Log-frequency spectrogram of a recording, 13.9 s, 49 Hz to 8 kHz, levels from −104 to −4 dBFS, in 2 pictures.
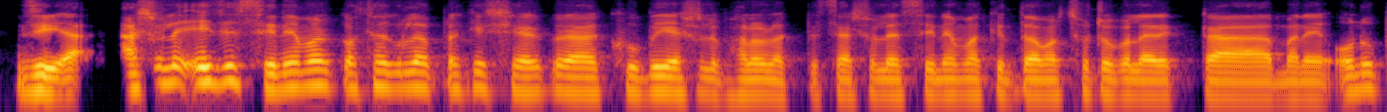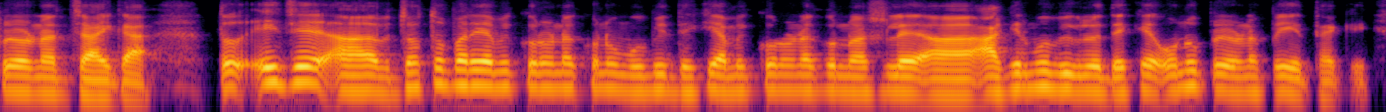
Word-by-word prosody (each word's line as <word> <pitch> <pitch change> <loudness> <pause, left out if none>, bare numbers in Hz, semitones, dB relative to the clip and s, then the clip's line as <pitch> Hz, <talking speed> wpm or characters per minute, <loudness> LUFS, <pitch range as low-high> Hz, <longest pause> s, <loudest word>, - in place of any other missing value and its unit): জ্বী। 135 - +6
আ - - +3 0.3
আসলে 185 +7 -1
এই 190 - +9
যে - - +5
cinema 150 +3 +2
র - - -6
কথাগুলো 150 +1 -1
আপনাকে 145 +1 -6
share 125 -2 0
করে 130 - +1
আমার 120 -1 -1
খুবই 130 0 0
আসলে 115 -1 -8
ভালো 110 0 0
লাগতেছে। 100 0 -12
আসলে 110 +1 -4
cinema 110 0 -3
কিন্তু 100 - -7
আমার 105 0 -2
ছোটবেলার 110 -2 0
একটা 105 0 -3 0.3
মানে 100 0 -2 0.2
অনুপ্রেরণার 125 -3 0
জায়গা। 105 -2 +3 0.4
তো - - +1 0.2
এই 190 - +6
যে 195 - +7 0.2
আ - - +5 0.3
যতবারই 165 +2 +2
আমি 155 - -4
কোন 150 - 0
না - - +1
কোন - - -5
movie 130 +1 -4
দেখি 125 0 -5
আমি 130 0 -6
কোন 140 - -2
না - - 0
কোন 135 -1 -3
আসলে 130 +1 +1 0.2
আ - - +4 0.2
আগের 140 +3 0
movie 145 -2 0
গুলো 130 0 +1
দেখে 120 - -2
অনুপ্রেরণা 135 -5 -2
পেয়ে 125 -2 0
থাকি। 100 - -9
130 Hz, 210 wpm, -23 LUFS, 115-145 Hz, 0.4 s, এই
